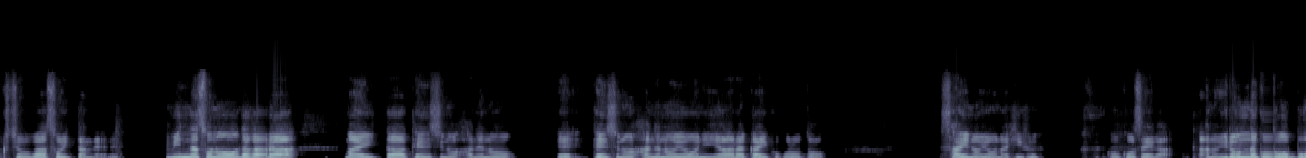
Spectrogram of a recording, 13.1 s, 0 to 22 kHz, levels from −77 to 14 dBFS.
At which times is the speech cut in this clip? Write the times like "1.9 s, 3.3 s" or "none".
1.7 s, 11.8 s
